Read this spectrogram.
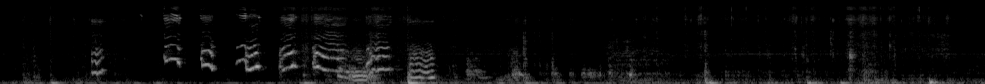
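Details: Boerboel puppies three weeks old, from Kodak and Rhianna, let out a rapid string of high, wobbling whines and squeals that climb and fall, then settle into quieter scattered whimpers over shuffling noise.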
